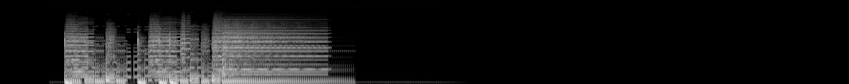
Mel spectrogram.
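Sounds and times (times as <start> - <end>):
fanfare: 0.7 - 3.5.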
